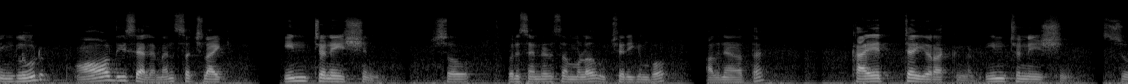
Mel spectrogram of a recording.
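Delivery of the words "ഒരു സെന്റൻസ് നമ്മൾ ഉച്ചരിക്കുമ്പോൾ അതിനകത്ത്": normal talking voice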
